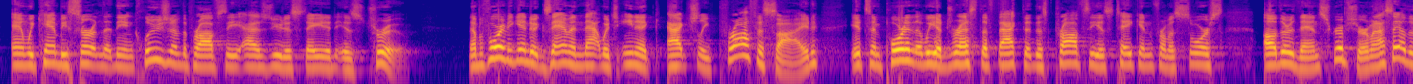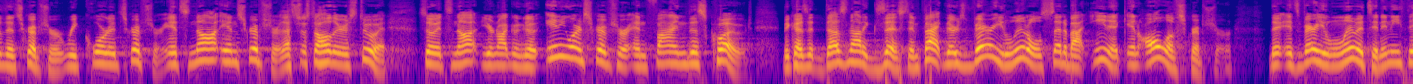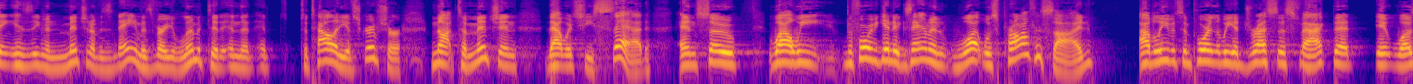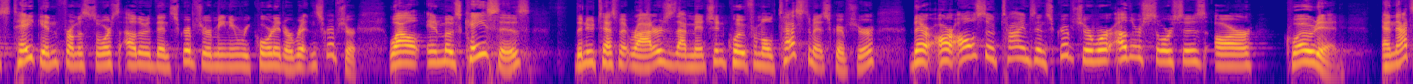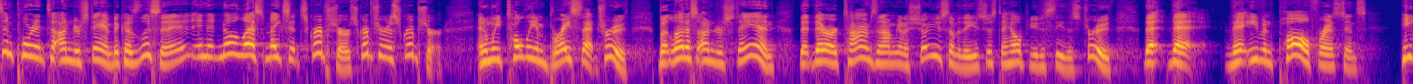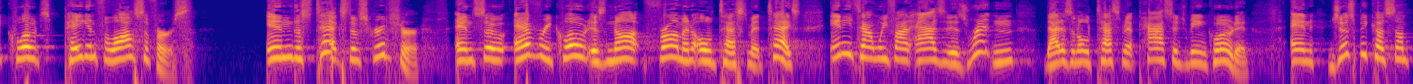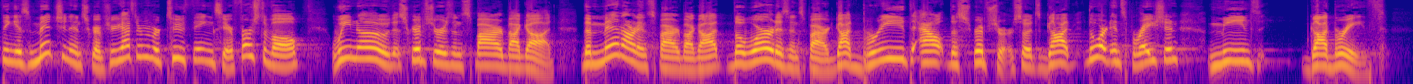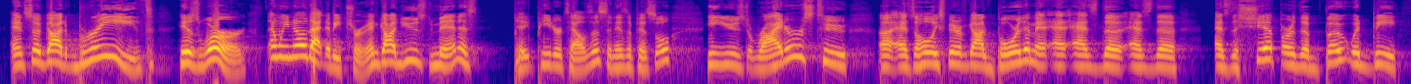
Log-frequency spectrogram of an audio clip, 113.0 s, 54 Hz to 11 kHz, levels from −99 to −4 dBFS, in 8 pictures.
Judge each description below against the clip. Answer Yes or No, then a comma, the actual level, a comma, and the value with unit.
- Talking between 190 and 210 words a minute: Yes, average, 200 wpm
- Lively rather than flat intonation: Yes, wide, 6.0 semitones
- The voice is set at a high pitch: Yes, high, 205 Hz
